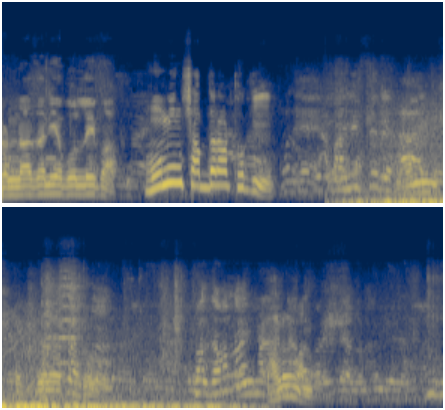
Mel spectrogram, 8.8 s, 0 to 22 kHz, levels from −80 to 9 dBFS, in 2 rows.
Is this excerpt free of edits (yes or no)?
no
